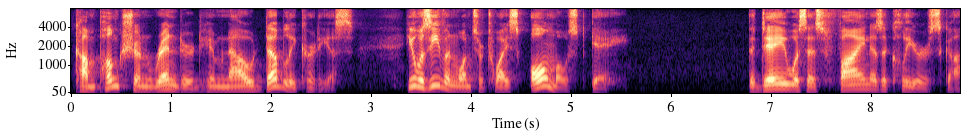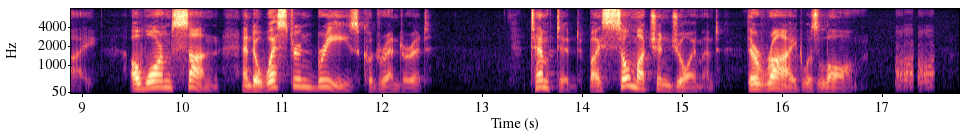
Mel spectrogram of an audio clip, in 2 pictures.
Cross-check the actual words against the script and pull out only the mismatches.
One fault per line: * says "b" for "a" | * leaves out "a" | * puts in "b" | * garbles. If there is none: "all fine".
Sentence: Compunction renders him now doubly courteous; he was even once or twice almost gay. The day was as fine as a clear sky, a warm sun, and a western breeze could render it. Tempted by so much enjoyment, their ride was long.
* says "rendered" for "renders"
